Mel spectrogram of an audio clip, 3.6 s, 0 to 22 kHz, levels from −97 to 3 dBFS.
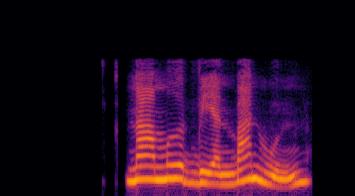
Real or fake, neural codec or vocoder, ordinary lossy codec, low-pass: fake; codec, 16 kHz in and 24 kHz out, 1 kbps, XY-Tokenizer; MP3, 64 kbps; 7.2 kHz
